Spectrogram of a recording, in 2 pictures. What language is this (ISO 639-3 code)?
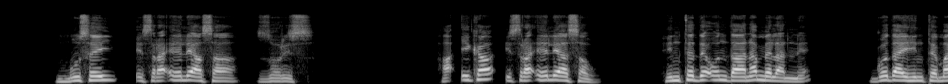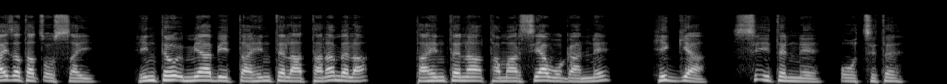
gof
